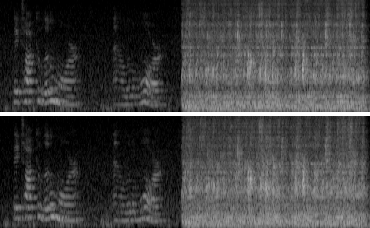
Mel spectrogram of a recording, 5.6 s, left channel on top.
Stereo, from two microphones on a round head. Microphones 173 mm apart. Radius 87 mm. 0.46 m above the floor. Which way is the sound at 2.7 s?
25° left (ahead or behind).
